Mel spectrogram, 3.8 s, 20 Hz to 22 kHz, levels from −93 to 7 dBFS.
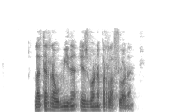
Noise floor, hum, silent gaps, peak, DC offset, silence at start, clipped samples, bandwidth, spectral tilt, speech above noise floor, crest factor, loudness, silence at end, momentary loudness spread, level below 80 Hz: under -90 dBFS; none; none; -8 dBFS; under 0.1%; 0.7 s; under 0.1%; 7.8 kHz; -6.5 dB/octave; over 65 dB; 20 dB; -26 LUFS; 1.1 s; 6 LU; -64 dBFS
